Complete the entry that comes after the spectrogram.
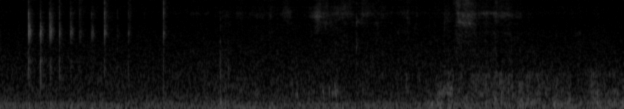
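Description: Long nails flick across the wooden pins of an oval bamboo or wooden paddle hairbrush, its pins set in a black rubber cushion, as it lies on a dark table. A quick run of sharp, bright clicks opens the clip, then gives way to a soft, steady scratching rustle with a few faint ticks.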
